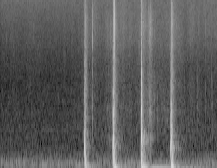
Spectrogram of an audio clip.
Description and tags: intimidating walking Footsteps boots carpet
A man walking angrily on carpet in boots.
carpet, boots, footsteps, male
